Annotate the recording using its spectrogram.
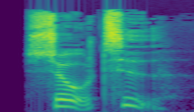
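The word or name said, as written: SÅTID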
